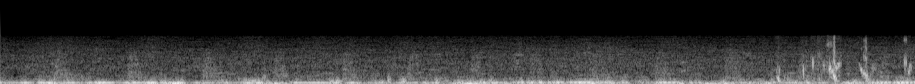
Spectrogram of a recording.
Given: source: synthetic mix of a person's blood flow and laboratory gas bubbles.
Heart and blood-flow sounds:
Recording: Doppler ultrasound of blood flow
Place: subclavian vein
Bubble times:
7.74-7.92 s: bubbles
8.00-8.42 s: bubbles
8.58-8.77 s: bubbles
9.03-9.13 s: bubbles
From the record:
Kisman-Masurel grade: 223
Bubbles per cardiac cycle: several, 3 to 8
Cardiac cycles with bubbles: 10 to 50%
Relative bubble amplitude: loud (0.450 to 0.775)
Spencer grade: 2 (many but less than half of the cardiac periods contain bubble signals, singularly or in groups)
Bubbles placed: anywhere in the cardiac cycle

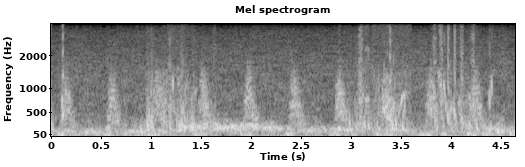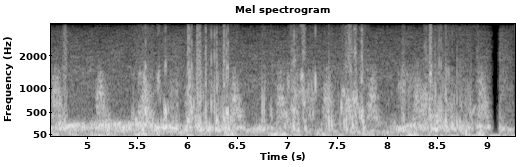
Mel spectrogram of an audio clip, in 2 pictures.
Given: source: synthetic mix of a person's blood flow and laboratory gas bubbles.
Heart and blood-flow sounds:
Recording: Doppler ultrasound of blood flow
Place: subclavian vein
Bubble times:
0.00-0.17 s: bubbles
0.94-1.58 s: bubbles
2.84-3.61 s: bubbles
3.77-4.32 s: bubbles
4.36-4.45 s: bubbles
5.41-6.53 s: bubbles
6.72-6.87 s: bubbles
6.96-7.33 s: bubbles
7.37-7.83 s: bubbles
8.10-8.29 s: bubbles
8.34-8.91 s: bubbles
From the record:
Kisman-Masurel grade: 332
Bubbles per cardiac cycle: rolling drumbeat, 9 or more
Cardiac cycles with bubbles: 50 to 99%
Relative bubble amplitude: moderate (0.250 to 0.450)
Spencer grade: 3 (all of the cardiac periods contain showers or single bubble signals, but not dominating or overriding the cardiac motion signals)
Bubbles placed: anywhere in the cardiac cycle

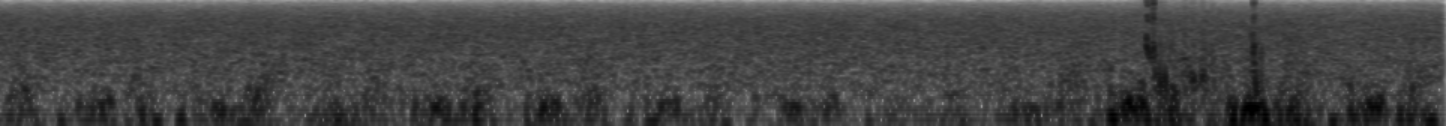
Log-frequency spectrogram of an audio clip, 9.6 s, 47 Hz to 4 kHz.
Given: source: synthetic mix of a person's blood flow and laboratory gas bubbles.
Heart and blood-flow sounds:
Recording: Doppler ultrasound of blood flow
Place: precordium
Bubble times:
7.59-8.14 s: bubbles
8.34-8.49 s: bubbles
From the record:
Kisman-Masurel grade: 213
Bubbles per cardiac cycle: several, 3 to 8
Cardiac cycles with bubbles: 1 to 10%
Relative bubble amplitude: loud (0.450 to 0.775)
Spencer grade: 1 (occasional bubble signal discernible with the cardiac motion signal, with majority of cardiac periods free of bubbles)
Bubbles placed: anywhere in the cardiac cycle

